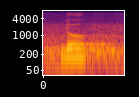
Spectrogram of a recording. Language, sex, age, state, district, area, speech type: Urdu, male, 18-30, Uttar Pradesh, Aligarh, urban, read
